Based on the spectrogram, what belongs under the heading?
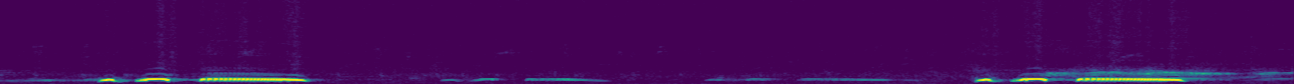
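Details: Decoy spotted dove cooing to provoke wild doves into calling back: two loud, low, hollow coo phrases open, softer muffled coos follow in the middle, then the same loud paired-coo phrase returns near the end.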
